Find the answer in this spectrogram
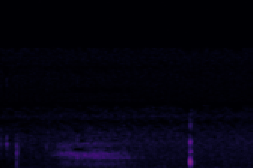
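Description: Near silence in a pause of speech, with a faint breath drawn in and one small click about one and a half seconds in.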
